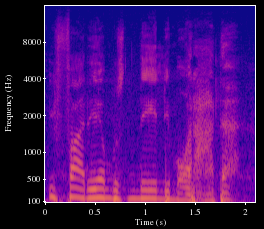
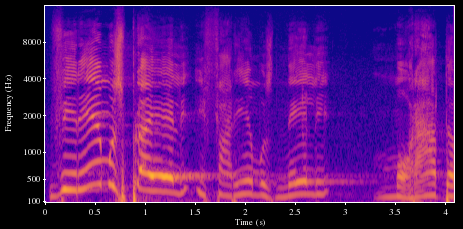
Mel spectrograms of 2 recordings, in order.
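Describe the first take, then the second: First: Low, hushed promise; soft voice of Jesus. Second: Loud, ringing preacher's declaration; proclaiming loudly. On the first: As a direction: breathe it out gently as Jesus. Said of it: "E Jesus fala assim". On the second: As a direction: shout the promise to the church. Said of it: "Quem me ama". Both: Acted.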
